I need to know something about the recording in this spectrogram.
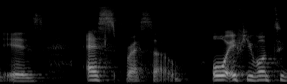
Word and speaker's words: espresso: sadly I have heard in England people say espresso which must really hurt Italians ears because the correct pronunciation is espresso or if you want to give it an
